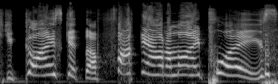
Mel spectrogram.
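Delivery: whiny, very high-pitched shout. Mocking a bad actor trying hard to imitate shouting, in a whiny, bad Samuel L. Jackson impression. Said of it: "he's just that whiny voice".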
